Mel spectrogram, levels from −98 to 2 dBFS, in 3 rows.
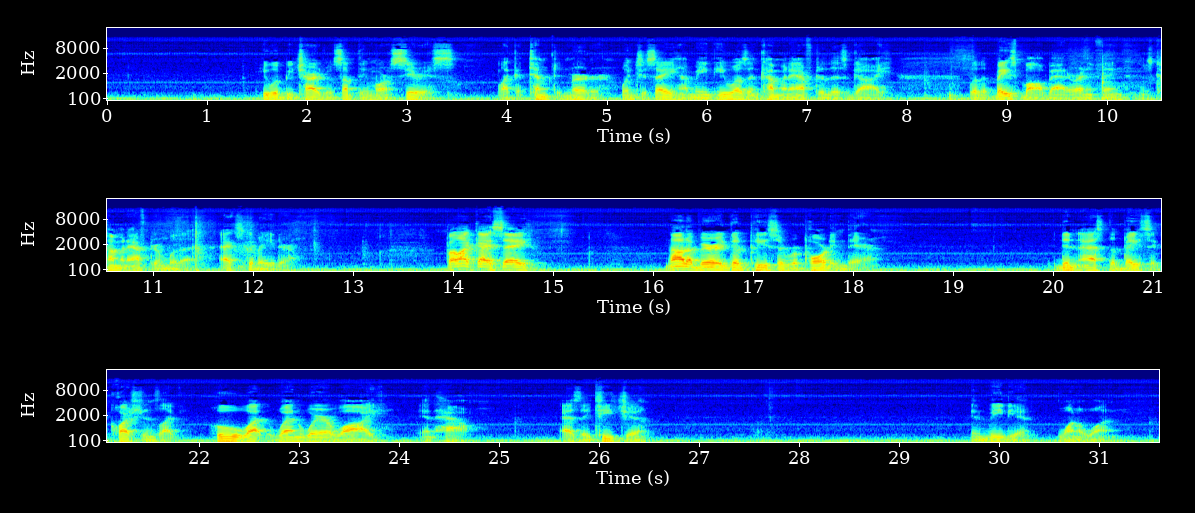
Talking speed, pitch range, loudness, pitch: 130 wpm, 85-110 Hz, -31 LUFS, 100 Hz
